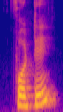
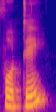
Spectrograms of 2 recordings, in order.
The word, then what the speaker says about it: forte: There is another word, forte. Now this word is pronounced in British English as forte, but in American English it is called as fort.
